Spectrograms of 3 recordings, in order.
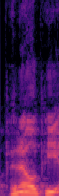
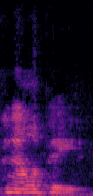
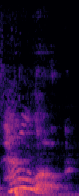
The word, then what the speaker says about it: Penelope: And it has to do with Penelope, the pronunciation of her name because when I was a child and I would read that name wherever I read it, I always thought of it as Pentalope and it was only I must have been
